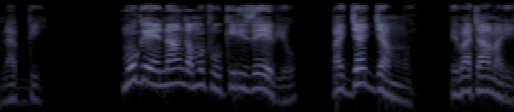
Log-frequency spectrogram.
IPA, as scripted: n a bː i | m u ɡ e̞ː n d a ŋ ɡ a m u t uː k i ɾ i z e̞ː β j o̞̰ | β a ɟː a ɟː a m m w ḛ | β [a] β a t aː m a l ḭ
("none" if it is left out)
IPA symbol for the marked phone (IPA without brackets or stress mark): i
